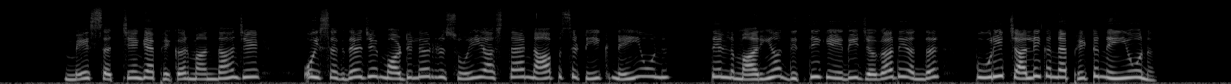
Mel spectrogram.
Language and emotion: Dogri, fearful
